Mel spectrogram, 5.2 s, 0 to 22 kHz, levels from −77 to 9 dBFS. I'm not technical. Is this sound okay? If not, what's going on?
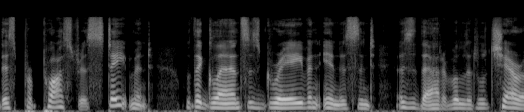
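Yes, this sound is okay, and there's nothing going on with it that needs fixing.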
